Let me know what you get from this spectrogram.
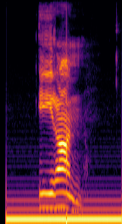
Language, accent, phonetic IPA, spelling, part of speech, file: Persian, Iran, [ʔiː.ɹɒ́ːn], ایران, proper noun, Fa-ایران.ogg
- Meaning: 1. Iran (a country in West Asia); (historically) Persia 2. a female given name, Iran, from Middle Persian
